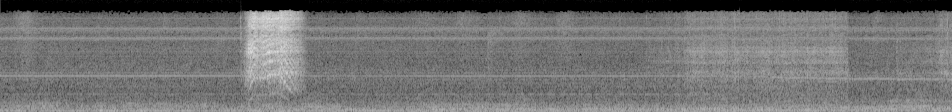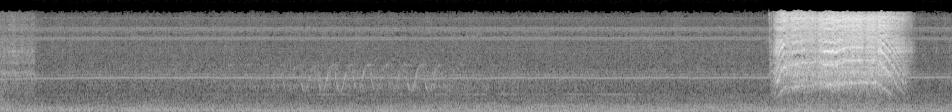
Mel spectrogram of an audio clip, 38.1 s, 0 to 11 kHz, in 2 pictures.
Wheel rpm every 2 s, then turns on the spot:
0, 0, 40, 10, 0, 0, 0, 20, 10, 20, 0, 0, 0, 0, 0, 0, 0, 120, 90.
14-20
